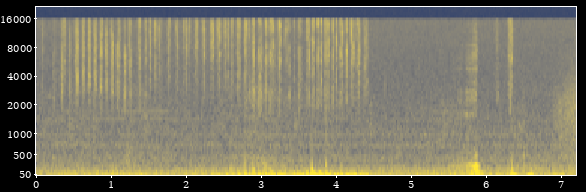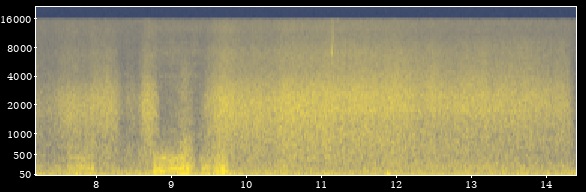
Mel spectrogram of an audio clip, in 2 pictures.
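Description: A flat gray and white plush shower rug with a soft, carpet-like pile, lying on a surface, is rubbed and scratched with the fingertips and short nails of both hands while the palms slide across the pile. For the first few seconds it gives a quick, bright, scratchy rustling with fine ticking. It then turns into slower, softer, breathy swishing as the hands sweep over the fabric, over a steady low hum.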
